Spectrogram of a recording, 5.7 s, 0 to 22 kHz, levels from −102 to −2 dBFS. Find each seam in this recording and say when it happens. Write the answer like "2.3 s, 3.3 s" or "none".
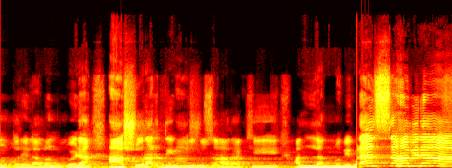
4.5 s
